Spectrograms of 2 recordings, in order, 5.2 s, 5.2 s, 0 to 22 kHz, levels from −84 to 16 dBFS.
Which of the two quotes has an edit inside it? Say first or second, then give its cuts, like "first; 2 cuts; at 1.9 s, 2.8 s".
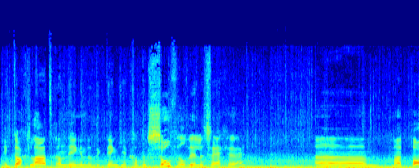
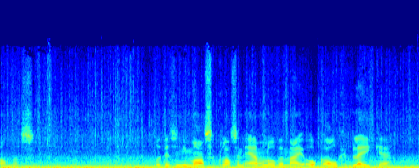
second; 1 cut; at 1.9 s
